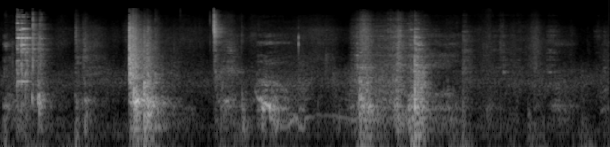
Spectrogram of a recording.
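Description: Cutlery and kitchen containers being handled on a wooden chopping board: a series of short knocks and clinks, the loudest about two seconds in.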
